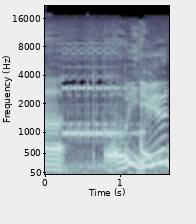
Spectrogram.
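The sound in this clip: A telephone rings with an incoming call: a brief, bright electronic ringing tone at the start, followed by voices talking.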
